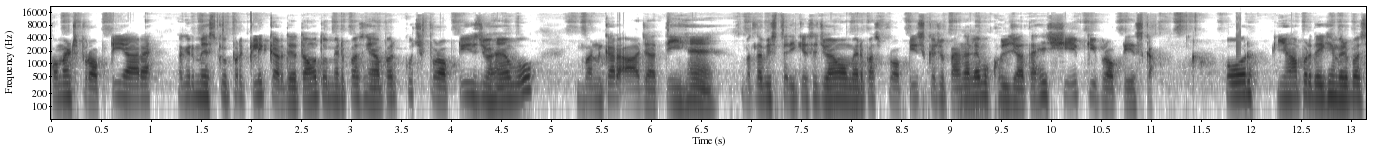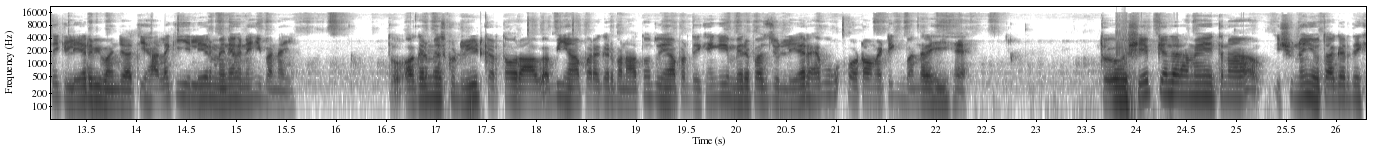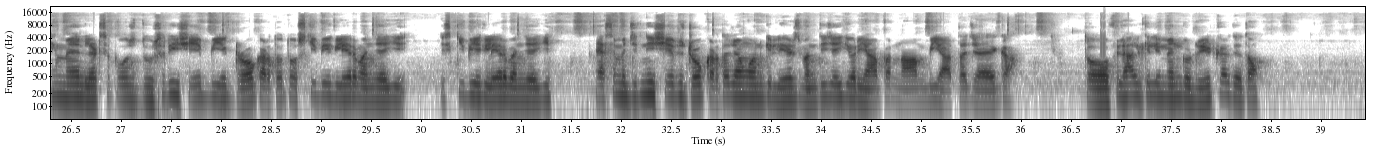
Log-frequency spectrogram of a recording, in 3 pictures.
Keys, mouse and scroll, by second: 1.6-10.0 drag, 4.0-4.9 click, 10.8 click, 14.3-15.9 drag, 20.9-22.2 drag, 23.5 v, 27.4 u, 27.9 click, 35.6 click, 35.8 shift+click, 39.1 v.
